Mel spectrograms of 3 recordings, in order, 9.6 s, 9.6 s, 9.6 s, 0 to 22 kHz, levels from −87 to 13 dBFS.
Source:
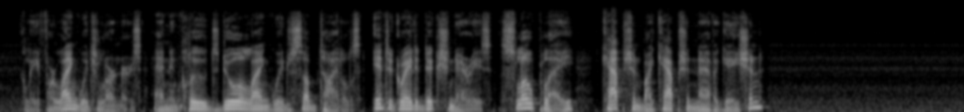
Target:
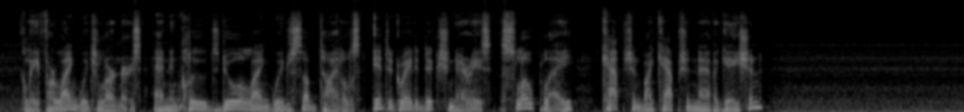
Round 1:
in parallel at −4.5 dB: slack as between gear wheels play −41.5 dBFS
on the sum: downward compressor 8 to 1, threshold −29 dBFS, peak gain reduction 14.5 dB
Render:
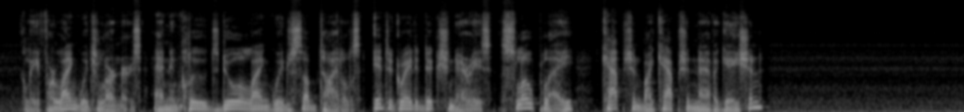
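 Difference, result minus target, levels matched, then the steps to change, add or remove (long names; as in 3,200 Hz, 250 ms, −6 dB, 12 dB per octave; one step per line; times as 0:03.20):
downward compressor: peak gain reduction −6.5 dB
change: downward compressor 8 to 1, threshold −36.5 dBFS, peak gain reduction 21 dB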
